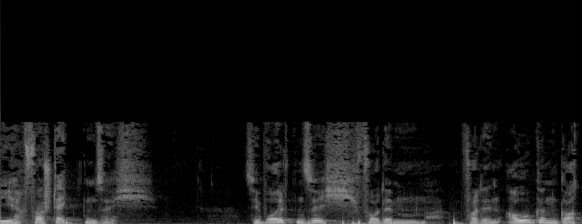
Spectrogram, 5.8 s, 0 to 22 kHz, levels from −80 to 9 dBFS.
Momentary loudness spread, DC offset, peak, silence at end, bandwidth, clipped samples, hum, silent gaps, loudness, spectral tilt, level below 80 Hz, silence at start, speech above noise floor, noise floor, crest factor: 13 LU; 0.1%; -10 dBFS; 0 s; 10.5 kHz; under 0.1%; none; none; -26 LUFS; -5.5 dB/octave; -44 dBFS; 0 s; 35 dB; -60 dBFS; 16 dB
